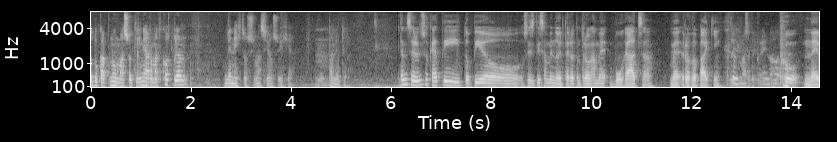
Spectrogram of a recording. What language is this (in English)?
Greek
